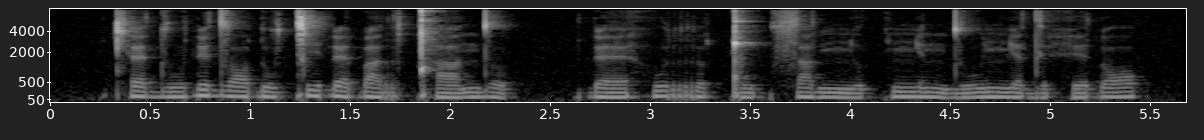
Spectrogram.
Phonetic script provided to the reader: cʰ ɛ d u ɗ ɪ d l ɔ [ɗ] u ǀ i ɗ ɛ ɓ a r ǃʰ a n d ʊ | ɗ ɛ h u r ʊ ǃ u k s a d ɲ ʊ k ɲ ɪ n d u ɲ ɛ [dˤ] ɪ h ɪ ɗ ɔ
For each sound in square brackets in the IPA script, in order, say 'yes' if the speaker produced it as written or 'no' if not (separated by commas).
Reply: yes, no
